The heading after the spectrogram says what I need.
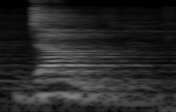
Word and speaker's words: dumb: डम। DUMB डम यानी गूंगा।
